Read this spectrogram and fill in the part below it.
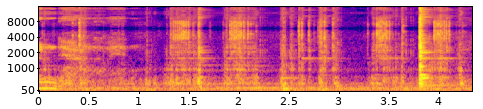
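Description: A hand ratchet clicks in short irregular bursts while tightening wheel hub bolts on a Chrysler Town and Country, quiet and close, with a sharper metallic clank near the end.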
